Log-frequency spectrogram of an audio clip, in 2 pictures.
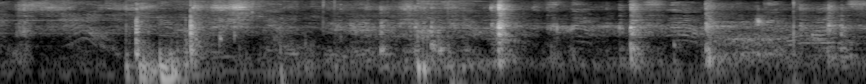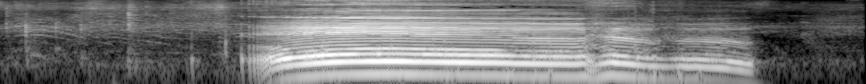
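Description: A person's voice holding one long, steady, drawn-out vocal sound for about two and a half seconds near the end, after several seconds of faint clicks and handling noise.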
